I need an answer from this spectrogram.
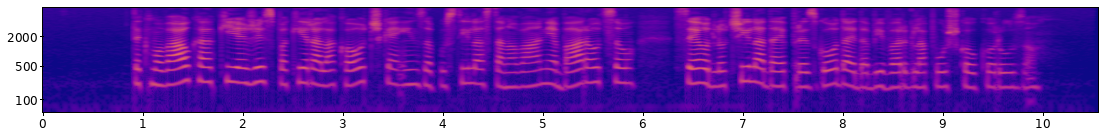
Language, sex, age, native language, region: Slovenian, female, 18-29, Slovenian, Central Slovenia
